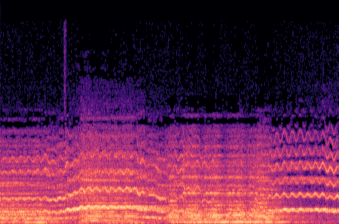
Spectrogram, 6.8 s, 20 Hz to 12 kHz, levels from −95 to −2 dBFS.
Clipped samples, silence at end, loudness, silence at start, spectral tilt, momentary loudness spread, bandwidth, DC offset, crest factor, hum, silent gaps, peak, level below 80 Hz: under 0.1%; 0 s; -15 LUFS; 0 s; -7.5 dB/octave; 5 LU; 6.6 kHz; under 0.1%; 12 dB; none; none; -4 dBFS; -48 dBFS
